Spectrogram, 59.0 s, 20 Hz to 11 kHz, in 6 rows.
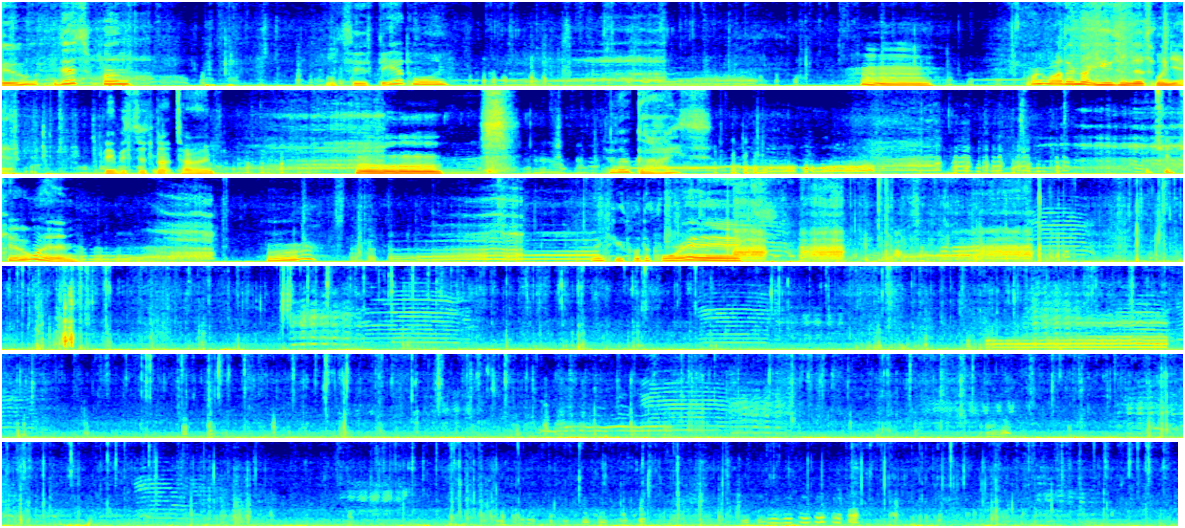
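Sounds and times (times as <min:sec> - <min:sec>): goats bleating: 0:28.2 - 0:28.8, 0:31.9 - 0:33.5, 0:35.3 - 0:36.6, 0:44.5 - 0:46.0, 0:50.2 - 0:51.1, 0:52.0 - 0:52.6
wind rumble on microphone: 0:32.3 - 0:35.7, 0:42.5 - 0:53.3.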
